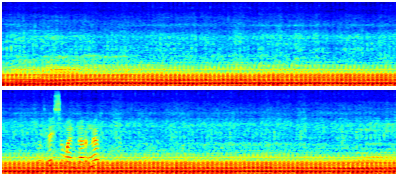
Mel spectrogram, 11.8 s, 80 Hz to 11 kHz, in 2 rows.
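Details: KTM Duke 390 V2 after sitting a month with a fuel pump not priming, fixed by tapping the stuck pump, check engine light on: steady, even idle with no misses or clatter; runs fine.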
